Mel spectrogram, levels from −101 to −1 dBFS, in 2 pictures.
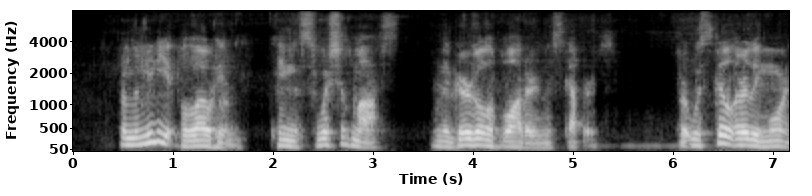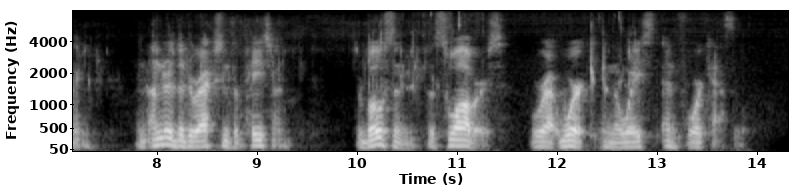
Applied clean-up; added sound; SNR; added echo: neural mask model Resemble Enhance denoiser.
